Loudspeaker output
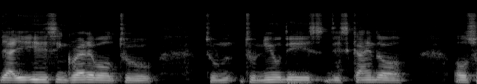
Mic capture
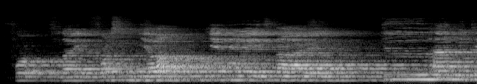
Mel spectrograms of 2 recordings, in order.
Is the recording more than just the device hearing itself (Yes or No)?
Yes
